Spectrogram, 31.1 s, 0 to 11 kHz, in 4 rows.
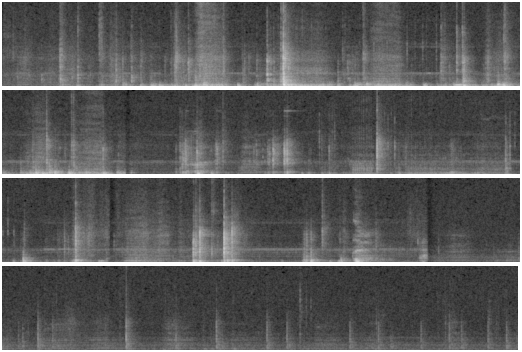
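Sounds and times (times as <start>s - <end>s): rustling and handling noise: 0.0s - 9.7s.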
